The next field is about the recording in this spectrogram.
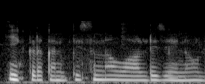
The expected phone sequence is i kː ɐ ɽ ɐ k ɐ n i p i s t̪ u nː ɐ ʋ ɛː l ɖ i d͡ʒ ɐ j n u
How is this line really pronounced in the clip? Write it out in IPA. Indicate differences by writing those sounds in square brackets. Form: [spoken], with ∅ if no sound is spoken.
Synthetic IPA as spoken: i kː ɐ ɽ ɐ k ɐ n i p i s t̪ u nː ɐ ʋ [aː] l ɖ i d͡ʒ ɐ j n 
